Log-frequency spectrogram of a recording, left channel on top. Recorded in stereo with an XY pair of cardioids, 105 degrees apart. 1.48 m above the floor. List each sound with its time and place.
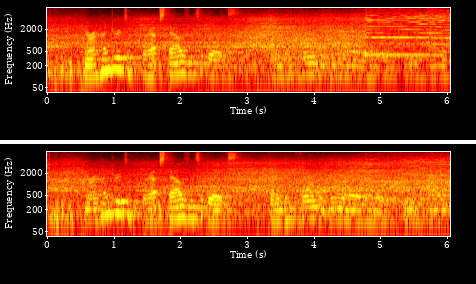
0.6 s a man speaking: 45° left, 1.2 m; by 6.0 s 70° right, 3 m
